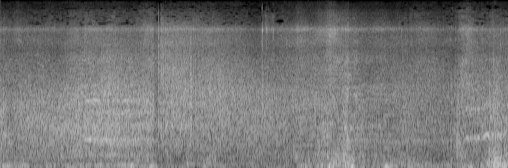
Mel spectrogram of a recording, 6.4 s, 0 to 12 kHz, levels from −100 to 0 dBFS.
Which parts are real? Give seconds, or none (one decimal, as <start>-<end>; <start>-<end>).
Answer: 0.0-3.6; 5.0-6.4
